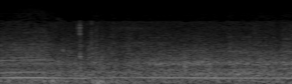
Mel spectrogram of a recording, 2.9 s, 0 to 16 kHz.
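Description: Ferrari 488 GTE race car engine in iRacing at the 12 Hours of Sebring, a steady, fairly faint engine drone holding a constant pitch for a few seconds with no voices.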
